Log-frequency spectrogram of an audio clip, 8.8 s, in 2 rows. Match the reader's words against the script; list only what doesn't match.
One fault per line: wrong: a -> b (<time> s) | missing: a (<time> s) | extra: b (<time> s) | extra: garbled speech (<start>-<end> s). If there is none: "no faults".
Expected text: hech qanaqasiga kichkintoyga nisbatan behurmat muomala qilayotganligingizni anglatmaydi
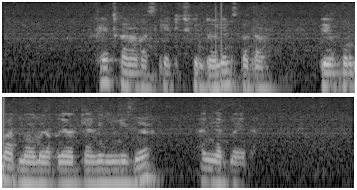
no faults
